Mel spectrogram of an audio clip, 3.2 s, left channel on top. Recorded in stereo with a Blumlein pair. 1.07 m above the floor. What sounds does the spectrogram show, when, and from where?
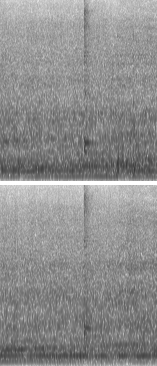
1.7 s a cowbell: 5° left, 0.6 m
